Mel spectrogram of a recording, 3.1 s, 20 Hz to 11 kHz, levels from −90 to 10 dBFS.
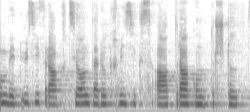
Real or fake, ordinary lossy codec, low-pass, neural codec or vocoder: real; none; none; none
